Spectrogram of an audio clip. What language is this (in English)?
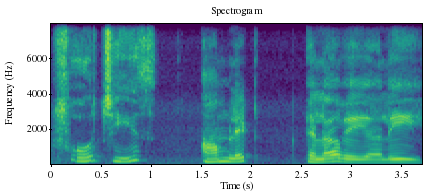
Telugu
